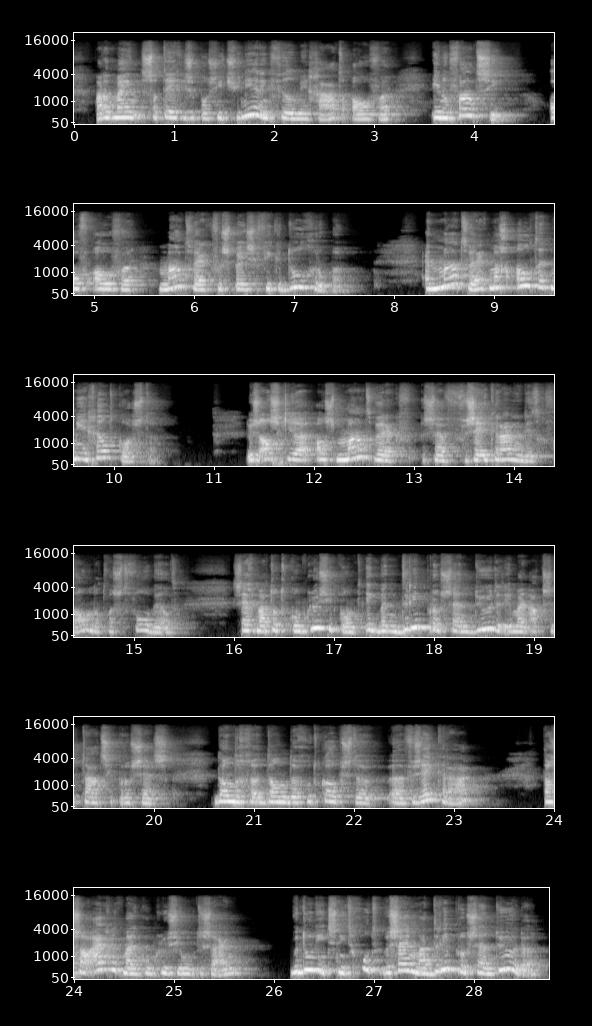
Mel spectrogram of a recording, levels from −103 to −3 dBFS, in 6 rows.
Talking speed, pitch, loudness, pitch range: 150 wpm, 205 Hz, -22 LUFS, 180-235 Hz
